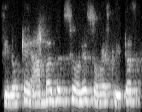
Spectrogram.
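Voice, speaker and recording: A woman interviewing an author at a book presentation, asking measured, thoughtful questions. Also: medium pitch, fairly even intonation, dark tone, echoey room, lo-fi sound, slight background noise.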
